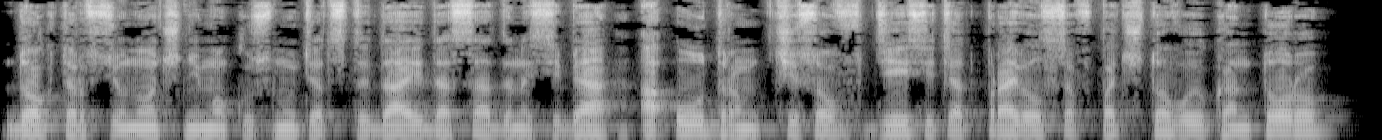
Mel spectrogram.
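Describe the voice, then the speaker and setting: A man narrating a classic story in a steady, measured reading voice. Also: on the low side. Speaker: audiobook narrator. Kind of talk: scripted narration.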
